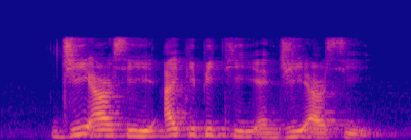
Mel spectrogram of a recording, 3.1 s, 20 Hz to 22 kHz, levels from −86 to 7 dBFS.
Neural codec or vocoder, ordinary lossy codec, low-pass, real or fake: none; none; 7.2 kHz; real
